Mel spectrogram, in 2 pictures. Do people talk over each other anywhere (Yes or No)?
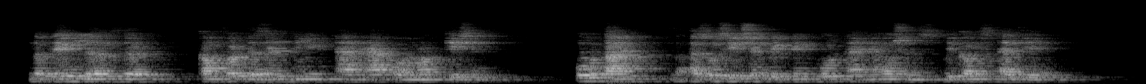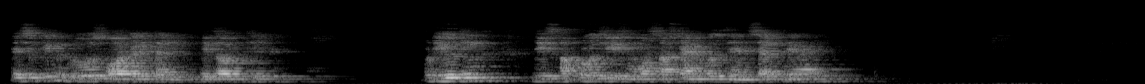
No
